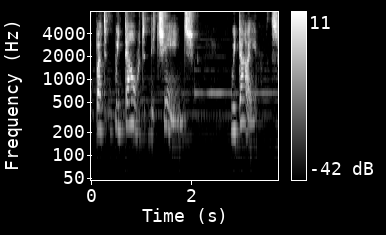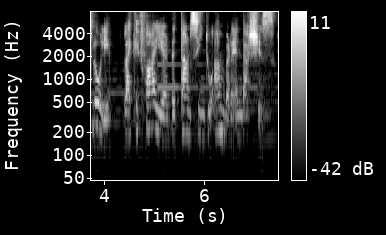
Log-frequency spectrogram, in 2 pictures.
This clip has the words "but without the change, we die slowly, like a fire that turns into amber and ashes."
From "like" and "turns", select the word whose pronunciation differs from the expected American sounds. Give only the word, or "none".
turns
